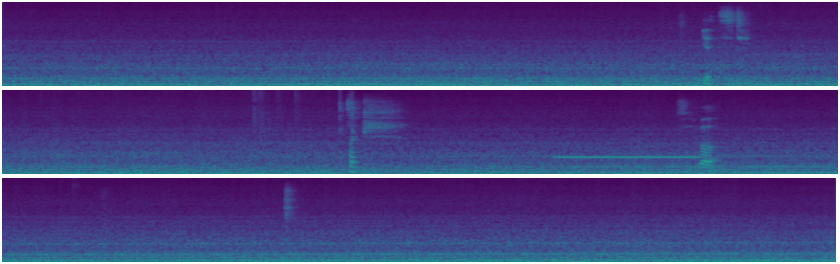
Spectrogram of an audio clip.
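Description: An electric train hums and rumbles steadily along the rails.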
